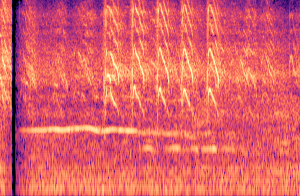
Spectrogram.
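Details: A series of sharp, bent screech notes repeated about every quarter second, with a steady thin whistle running below and a short gap right at the start.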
